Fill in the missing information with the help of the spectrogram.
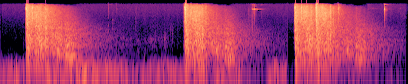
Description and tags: this sound is recorded at the gun itself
